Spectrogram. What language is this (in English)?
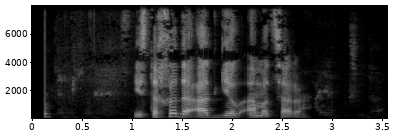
Abkhazian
